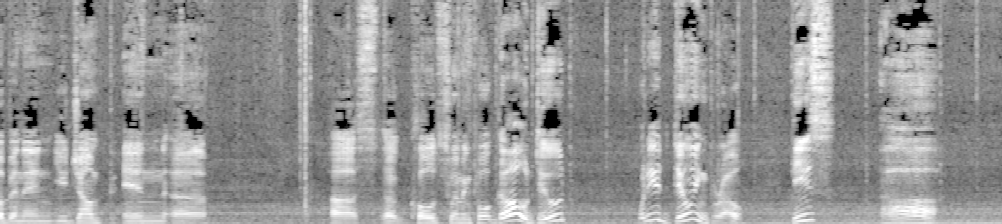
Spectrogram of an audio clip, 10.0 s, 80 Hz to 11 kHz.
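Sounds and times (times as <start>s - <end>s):
speech: 0.0s - 2.2s, 3.3s - 5.8s, 6.4s - 9.5s
road noise inside a car merging onto a freeway: 0.0s - 10.0s
driver exclaiming at another driver: 6.4s - 9.7s.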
